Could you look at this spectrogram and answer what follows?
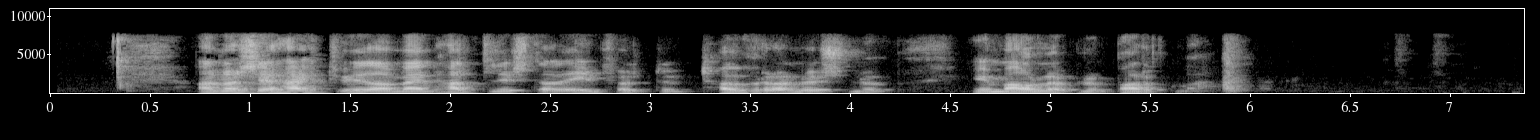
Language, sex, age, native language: Icelandic, male, 60-69, Icelandic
